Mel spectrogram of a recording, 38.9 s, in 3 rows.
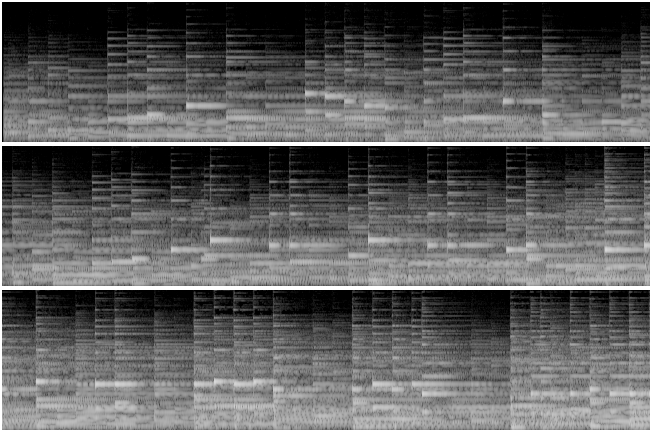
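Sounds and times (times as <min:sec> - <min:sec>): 
piano cover: 0:00.0 - 0:38.8.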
